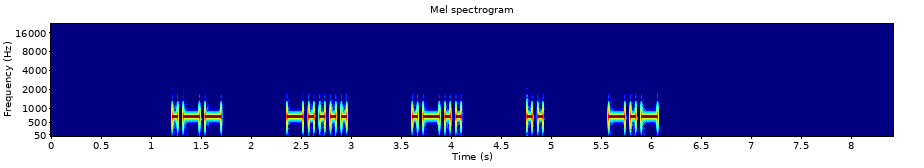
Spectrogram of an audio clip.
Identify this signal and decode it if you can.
Morse code, heard as a keyed tone, about 22 wpm, spaced as for 10 wpm, 700 Hz. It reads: W6LIK
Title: USA Call Signs - 5 Characters - 4x Character Spacing - 22wpm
